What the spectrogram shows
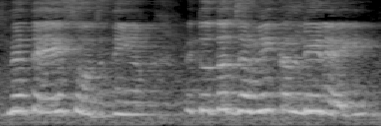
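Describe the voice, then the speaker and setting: Fast-talking woman, echoey and distant. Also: extremely high pitch, darkish tone. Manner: comforting, insistent, fast-talking. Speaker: actor in a family web drama. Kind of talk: scripted family drama dialogue. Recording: echoey room, far from mic, faint noise.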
